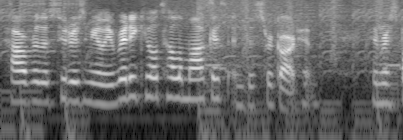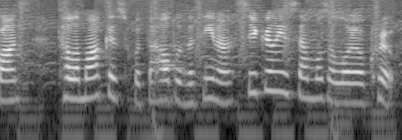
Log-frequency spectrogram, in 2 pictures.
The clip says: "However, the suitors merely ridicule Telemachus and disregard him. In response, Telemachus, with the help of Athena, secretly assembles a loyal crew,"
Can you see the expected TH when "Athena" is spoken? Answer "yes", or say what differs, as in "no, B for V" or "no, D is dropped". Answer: yes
